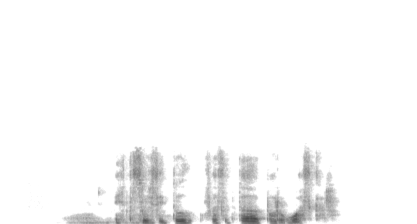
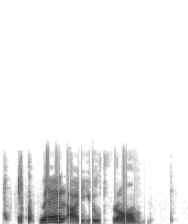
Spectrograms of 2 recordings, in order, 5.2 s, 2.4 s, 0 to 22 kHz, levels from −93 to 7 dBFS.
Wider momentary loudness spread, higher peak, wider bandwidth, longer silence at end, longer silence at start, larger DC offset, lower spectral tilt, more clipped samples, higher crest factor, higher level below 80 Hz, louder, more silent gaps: first, 22 LU vs 12 LU; second, -12 dBFS vs -2 dBFS; about the same, 7.8 kHz vs 7.8 kHz; first, 1.05 s vs 0.65 s; first, 1.05 s vs 0.05 s; neither; about the same, -6 dB/octave vs -5 dB/octave; neither; first, 24 dB vs 18 dB; second, -76 dBFS vs -56 dBFS; second, -33 LUFS vs -17 LUFS; neither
